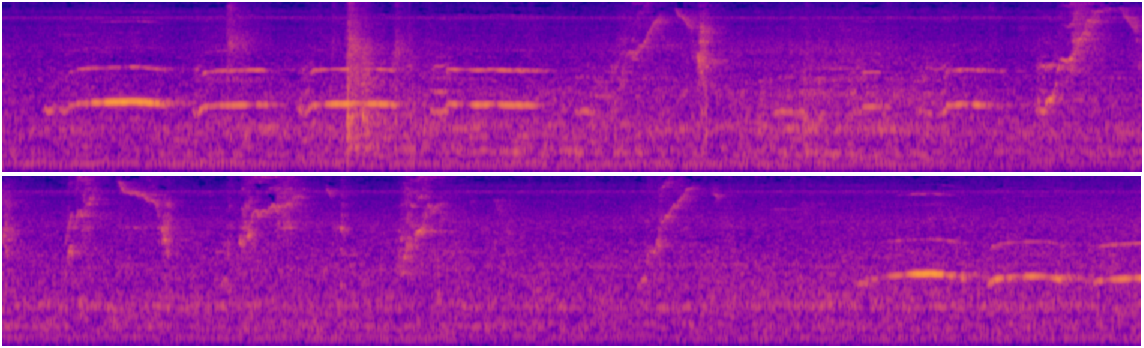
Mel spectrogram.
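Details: Young monkey Boston calling out while walking and wandering among his group, giving clear whistled cries at the start and again near the end, with a burst of sharp high squeaks and chirps in between.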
